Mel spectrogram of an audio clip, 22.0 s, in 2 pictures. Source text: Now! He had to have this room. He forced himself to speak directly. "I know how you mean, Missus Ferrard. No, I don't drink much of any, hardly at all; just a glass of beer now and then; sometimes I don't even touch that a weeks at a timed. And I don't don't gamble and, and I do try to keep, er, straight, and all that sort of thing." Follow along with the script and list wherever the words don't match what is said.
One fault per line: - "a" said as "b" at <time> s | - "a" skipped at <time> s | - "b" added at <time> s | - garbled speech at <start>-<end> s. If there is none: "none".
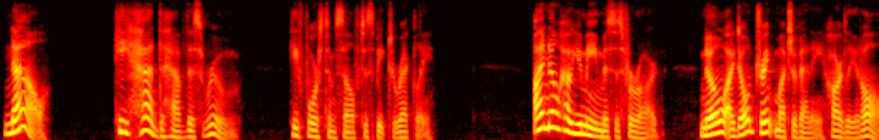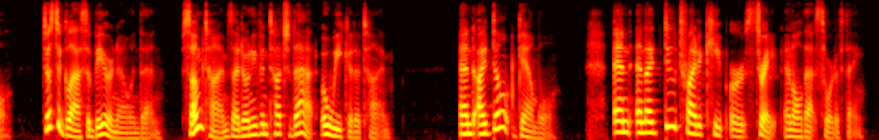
- "weeks" said as "week" at 15.1 s
- "timed" said as "time" at 15.5 s
- "don't" skipped at 17.5 s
